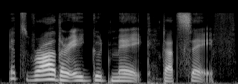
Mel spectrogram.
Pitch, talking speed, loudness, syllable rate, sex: 185 Hz, 175 wpm, -19 LUFS, 4.3 syllables/s, female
